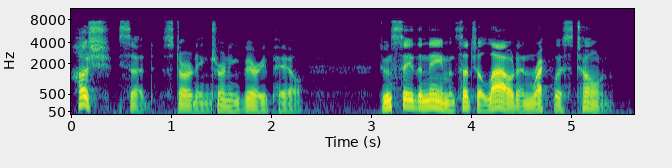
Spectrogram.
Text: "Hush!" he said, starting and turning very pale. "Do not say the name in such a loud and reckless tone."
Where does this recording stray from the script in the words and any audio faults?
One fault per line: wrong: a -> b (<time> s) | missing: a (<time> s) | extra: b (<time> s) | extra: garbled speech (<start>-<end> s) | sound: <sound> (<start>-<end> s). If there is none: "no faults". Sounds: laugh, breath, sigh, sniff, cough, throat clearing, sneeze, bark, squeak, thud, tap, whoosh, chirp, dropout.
missing: he (0.4 s)
missing: and (1.4 s)
missing: not (3.2 s)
